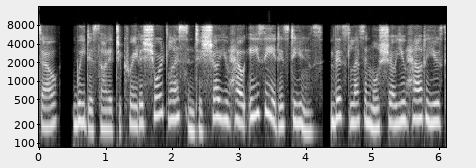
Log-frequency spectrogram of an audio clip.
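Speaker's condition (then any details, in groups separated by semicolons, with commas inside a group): No condition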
